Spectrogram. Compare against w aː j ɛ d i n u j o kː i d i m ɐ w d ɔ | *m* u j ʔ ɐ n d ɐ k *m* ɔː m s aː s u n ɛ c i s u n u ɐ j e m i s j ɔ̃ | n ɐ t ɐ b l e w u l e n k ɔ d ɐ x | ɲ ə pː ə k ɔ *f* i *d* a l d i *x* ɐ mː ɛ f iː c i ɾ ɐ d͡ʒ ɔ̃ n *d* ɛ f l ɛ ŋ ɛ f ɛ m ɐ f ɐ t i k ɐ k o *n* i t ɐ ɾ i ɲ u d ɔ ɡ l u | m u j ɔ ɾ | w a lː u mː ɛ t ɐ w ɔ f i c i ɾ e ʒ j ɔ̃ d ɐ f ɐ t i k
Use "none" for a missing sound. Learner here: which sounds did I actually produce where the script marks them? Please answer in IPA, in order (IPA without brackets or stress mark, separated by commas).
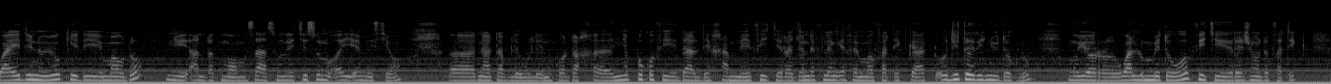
ɲ, m, f, d, x, d, d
